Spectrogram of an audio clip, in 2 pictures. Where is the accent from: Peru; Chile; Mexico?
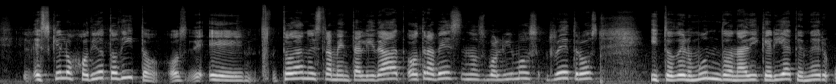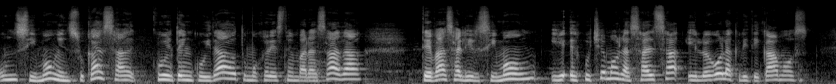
Peru; yo tengo 52 años, cuando yo era jovencita salió esta canción, soy de Perú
